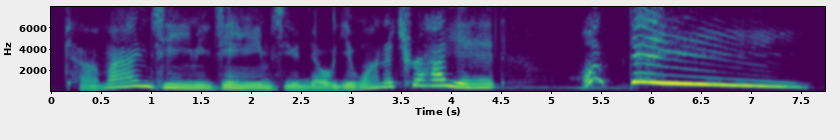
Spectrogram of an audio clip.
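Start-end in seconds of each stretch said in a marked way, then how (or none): 5.3-7.5 squeaky, very high, loud goofy voice, "day" stretched. Urging another speaker to celebrate Camel Day: funny Camel Day voice. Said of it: "You sound so funny when you do that".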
